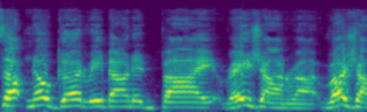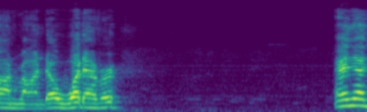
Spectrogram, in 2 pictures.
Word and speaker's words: Rajon: ra it's like ra rajan rondo yeah not raja not rageon it's rajon like rah-rah rajan rondo yeah sounds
